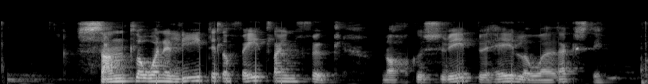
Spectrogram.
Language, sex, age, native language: Icelandic, male, 16, Icelandic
